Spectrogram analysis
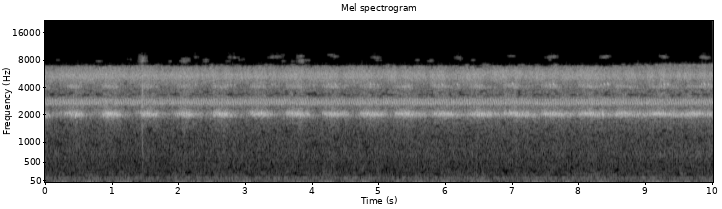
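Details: Crickets singing at night, with wind in the setting: an even, high-pitched pulsing trill repeating almost twice per second over a dense, unbroken upper shimmer, one brief click near the start.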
